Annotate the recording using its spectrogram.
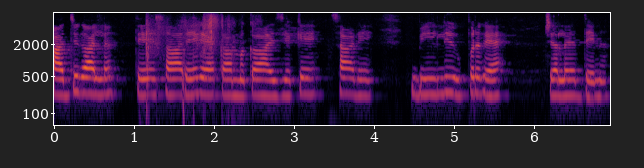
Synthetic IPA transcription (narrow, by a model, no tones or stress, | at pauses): əd͡ʒɡəlt̪eːsaːɾeːɡɛːkəmkaːid͡ʒkeːsaːɽeː | biːliːʊpːəɾɡɛː | t͡ʃəld̪ɪn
